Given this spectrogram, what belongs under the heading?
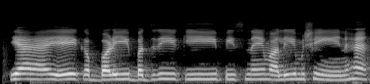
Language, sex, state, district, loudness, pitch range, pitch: Hindi, female, Punjab, Fazilka, -15 LUFS, 225-245 Hz, 235 Hz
